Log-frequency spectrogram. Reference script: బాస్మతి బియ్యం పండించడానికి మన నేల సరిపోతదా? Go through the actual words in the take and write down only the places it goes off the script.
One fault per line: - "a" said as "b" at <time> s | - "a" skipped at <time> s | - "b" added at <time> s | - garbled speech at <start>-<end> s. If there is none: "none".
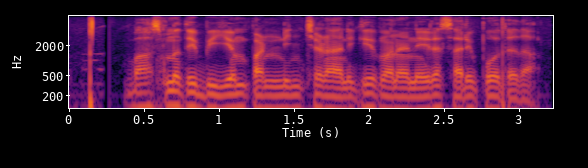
none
